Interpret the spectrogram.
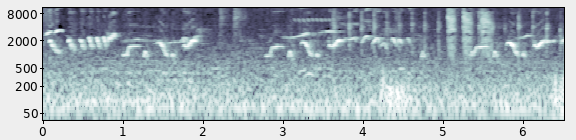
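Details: Male white-rumped shama (murai batu) singing to court a female: repeated phrases of rapid stuttering notes and paired down-slurred whistles, with short scratchy bursts, phrases recurring every few seconds.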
